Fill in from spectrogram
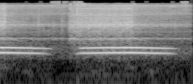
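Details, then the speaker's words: Old Lionel whistling tender, whistle working normally after repair: transformer whistle button energizes the magneto to pull the plate up and close contact; two clear airy whistle blasts with a steady two-note chord over fan hiss. "but then when you press it the magneto pulls it up and contact is made and then the whistle turns on"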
